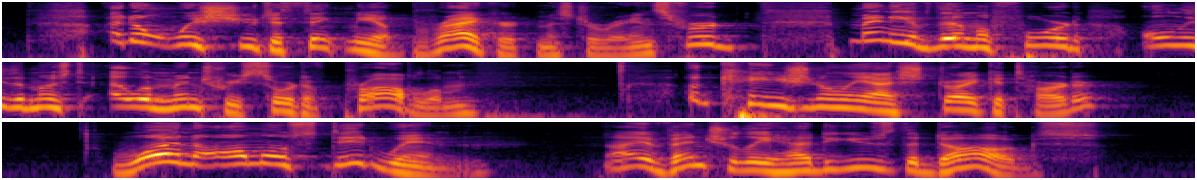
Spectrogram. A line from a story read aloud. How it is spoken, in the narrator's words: he added hastily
